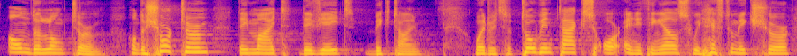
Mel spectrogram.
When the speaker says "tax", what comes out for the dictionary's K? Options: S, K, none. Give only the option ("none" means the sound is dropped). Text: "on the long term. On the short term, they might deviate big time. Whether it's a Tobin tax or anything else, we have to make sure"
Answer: K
